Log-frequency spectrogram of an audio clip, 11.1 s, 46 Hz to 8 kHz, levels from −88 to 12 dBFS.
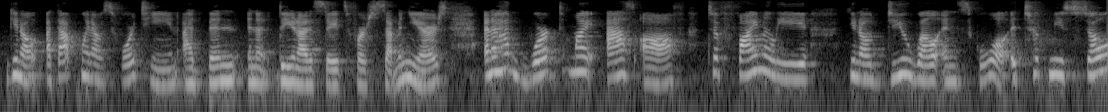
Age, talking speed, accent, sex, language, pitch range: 30-49, 200 wpm, American, female, English, 175-225 Hz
